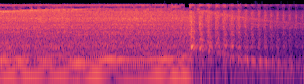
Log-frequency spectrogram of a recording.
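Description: A car engine cranks and catches, idles roughly with a deep steady hum, then is sharply revved, leaving a pulsing, fluttering exhaust note as the revs fall away; close and loud, with no talk.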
